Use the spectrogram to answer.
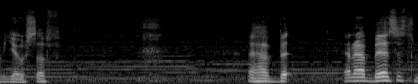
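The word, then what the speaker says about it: Josef: I like how most kids back in the day were probably going to be pronouncing it Joseph instead of Yseph.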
